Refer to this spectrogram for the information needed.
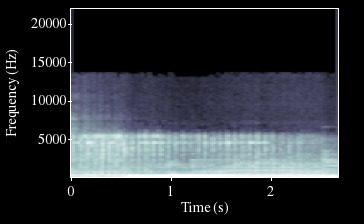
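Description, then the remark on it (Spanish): Hard stone being pounded with rapid, continuous mechanical hammering, a steady rattling pulse like a pneumatic drill that runs throughout, with a low sustained hum beneath it and no voices. “Estoy picando la piedra dura.”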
